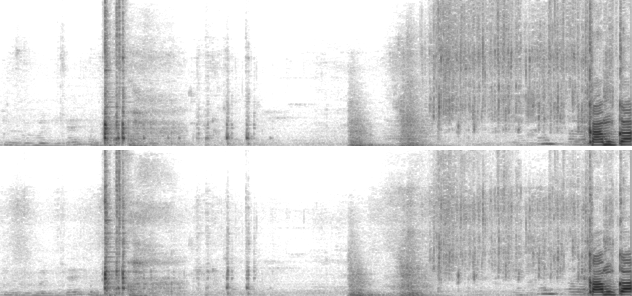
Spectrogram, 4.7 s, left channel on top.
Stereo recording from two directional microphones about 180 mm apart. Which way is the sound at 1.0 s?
20° left (ahead or behind).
